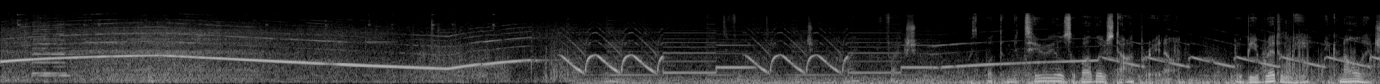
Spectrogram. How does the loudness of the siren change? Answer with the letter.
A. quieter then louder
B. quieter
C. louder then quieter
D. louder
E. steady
B.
